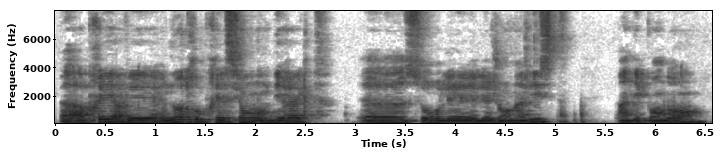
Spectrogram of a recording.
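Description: A middle-aged man with a Kurdish accent, a former journalist, speaks in an interview with halting pauses and many restarts. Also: on the high side, mellow, echoey room, a little hiss or hum, low-quality recording. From Iraqi Kurdistan. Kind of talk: testimony interview.

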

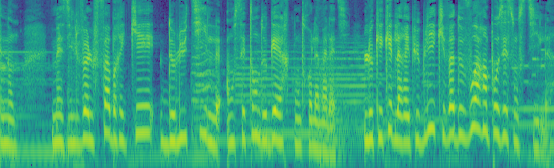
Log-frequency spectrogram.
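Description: A woman delivering scripted narration as the narrator of a satirical audio drama. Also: medium pitch. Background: prominent music.

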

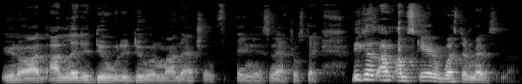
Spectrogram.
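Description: A man's voice: low-pitched, expressive, fast talker, darkish tone. A young man hosting a casual solo podcast, congested and nasal, rambling and chatty with lots of fillers. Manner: rambling and chatty, keeps asking "you know what I'm saying". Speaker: podcast host. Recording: roomy, echoey room sound.

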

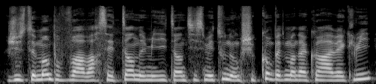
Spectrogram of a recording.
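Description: A woman's voice: mid-range voice, steady tone, rapid-fire, no room sound, clean studio sound. A woman in her thirties, a guest coordinator in a casual radio interview, thinking aloud with many restarts and fillers. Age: 30s. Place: radio studio.

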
